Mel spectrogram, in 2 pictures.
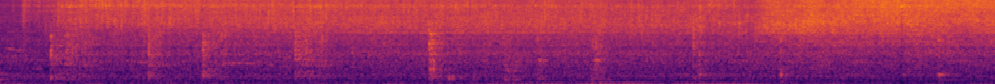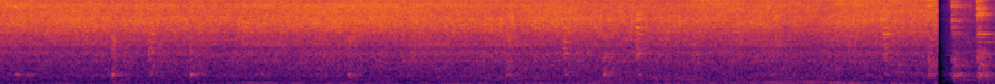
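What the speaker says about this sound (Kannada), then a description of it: "ಟೊಮೆಟೊ ಹಾಕ್ಕೊಂಡು ಅದನ್ನು ಚೆನ್ನಾಗಿ ಫ್ರೈ ಮಾಡ್ಕೋಬೇಕು" Chopped tomatoes fry loudly in a pan for paneer bhurji alongside onions, a dense continuous sizzle with frequent spoon scrapes early on, swelling into a stronger hiss halfway through and ending abruptly.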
